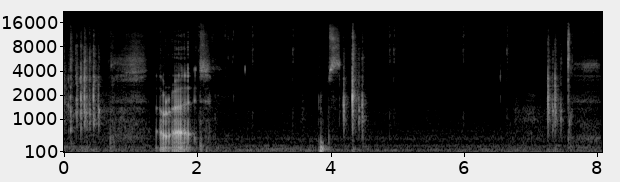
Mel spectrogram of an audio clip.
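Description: Computer keyboard typing: scattered keystrokes and clicks in a few short clusters. A brief low vocal sound comes about one and a half seconds in.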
